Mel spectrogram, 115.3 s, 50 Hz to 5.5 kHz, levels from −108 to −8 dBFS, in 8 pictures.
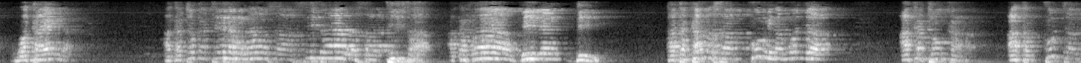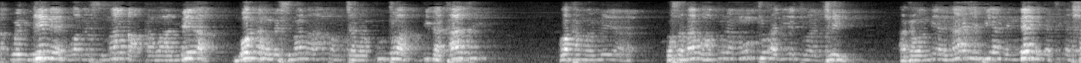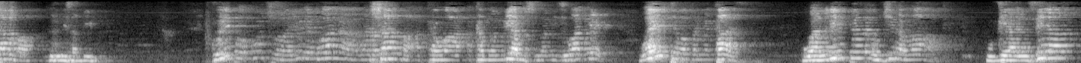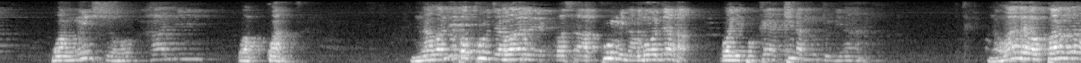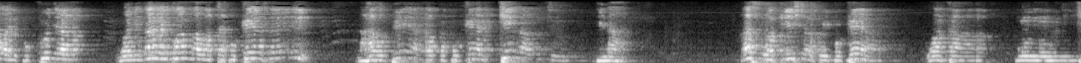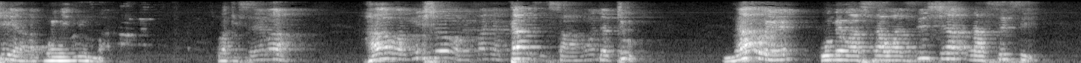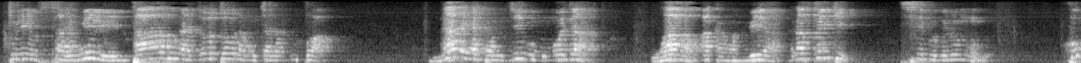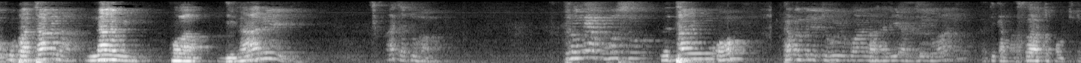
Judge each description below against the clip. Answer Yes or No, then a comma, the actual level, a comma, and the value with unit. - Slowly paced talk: Yes, slow, 75 wpm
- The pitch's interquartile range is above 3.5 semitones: Yes, average, 4.8 semitones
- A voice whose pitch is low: No, high, 195 Hz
